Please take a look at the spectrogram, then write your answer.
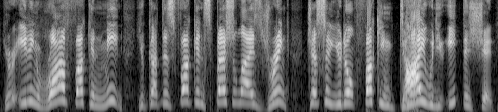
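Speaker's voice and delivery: loud, high-pitched incredulous rant; angry rant. Real, not acted. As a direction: rant in exasperation at absurd food habits. Ranting at a diet influencer.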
